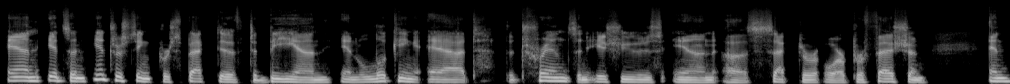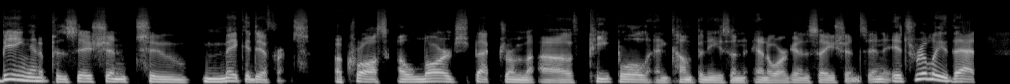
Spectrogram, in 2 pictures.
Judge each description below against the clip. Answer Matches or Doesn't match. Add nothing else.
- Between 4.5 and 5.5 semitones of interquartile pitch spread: Matches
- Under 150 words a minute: Matches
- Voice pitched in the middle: Doesn't match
